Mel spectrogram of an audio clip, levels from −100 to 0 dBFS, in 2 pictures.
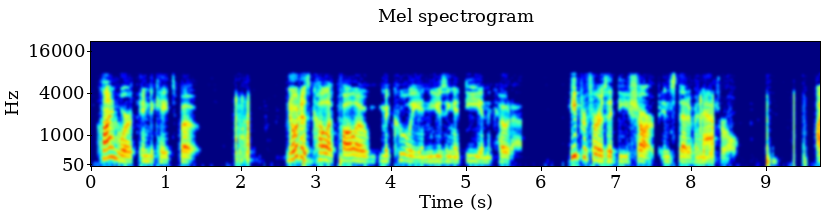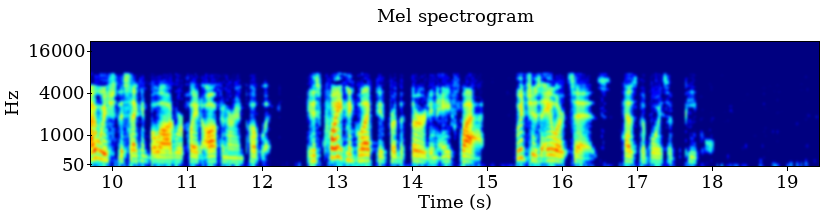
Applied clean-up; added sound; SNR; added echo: classical method spectral subtraction.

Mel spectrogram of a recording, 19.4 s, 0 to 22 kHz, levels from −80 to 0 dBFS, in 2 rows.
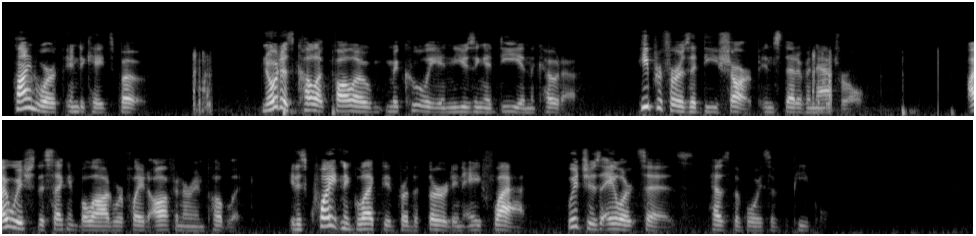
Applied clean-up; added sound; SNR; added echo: neural mask model DeepFilterNet 3.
